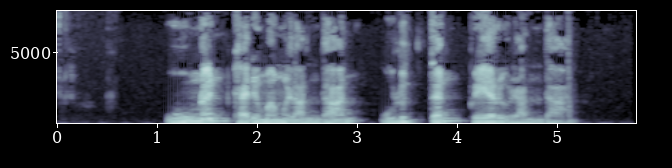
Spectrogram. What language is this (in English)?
Tamil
